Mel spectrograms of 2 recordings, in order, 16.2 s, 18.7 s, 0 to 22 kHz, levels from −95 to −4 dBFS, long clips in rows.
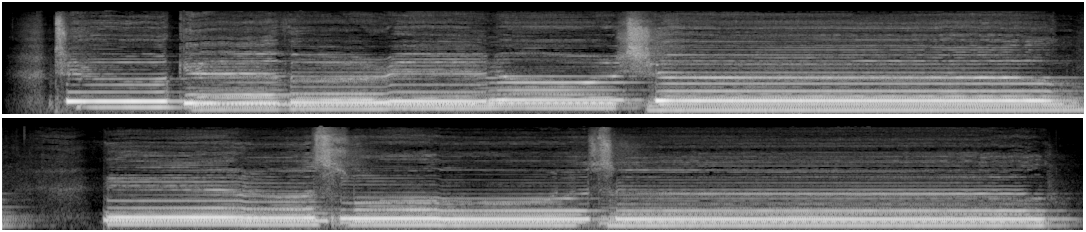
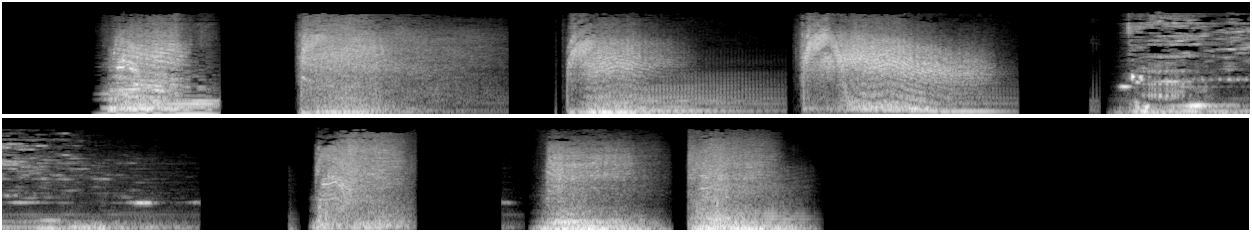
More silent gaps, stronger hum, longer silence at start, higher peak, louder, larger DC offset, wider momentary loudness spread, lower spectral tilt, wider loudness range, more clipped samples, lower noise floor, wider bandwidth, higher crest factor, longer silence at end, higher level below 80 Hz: second, none vs 1.66-2.18 s, 3.81-4.14 s, 7.64-8.14 s, 10.86-11.50 s, 12.50-13.10 s, 14.42-14.48 s; neither; second, 0.4 s vs 0.75 s; second, -6 dBFS vs 0 dBFS; about the same, -20 LUFS vs -18 LUFS; neither; second, 4 LU vs 18 LU; first, -6.5 dB/octave vs -3 dB/octave; second, 3 LU vs 8 LU; neither; first, -57 dBFS vs -45 dBFS; about the same, 16 kHz vs 15.5 kHz; second, 14 dB vs 20 dB; second, 0.05 s vs 3.3 s; second, -56 dBFS vs -26 dBFS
